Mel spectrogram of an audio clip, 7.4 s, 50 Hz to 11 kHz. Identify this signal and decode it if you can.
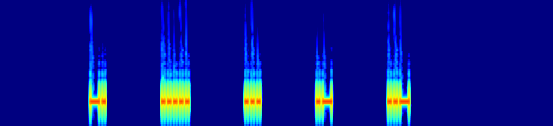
Morse code, heard as a keyed tone, about 30 wpm, spaced as for 10 wpm, 690 Hz. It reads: N5SAU
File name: Lesson 18g - Letter m - Call Signs 30wpm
